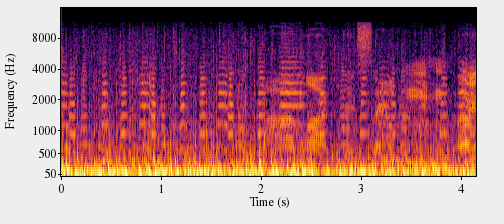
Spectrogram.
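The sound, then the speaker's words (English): A buffalo stampede sound effect played for the Rick and Bubba Buffalo Wild Wings charity charge: a loud, continuous low rumble of pounding hooves, with bellowing or grunting calls rising over the thunder toward the end. “Release the buffalo.”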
